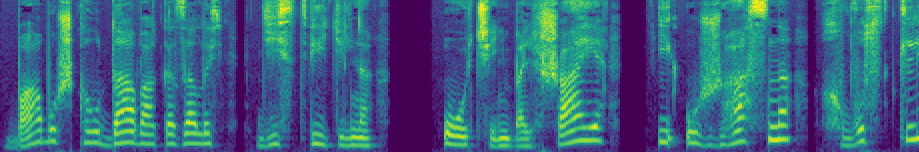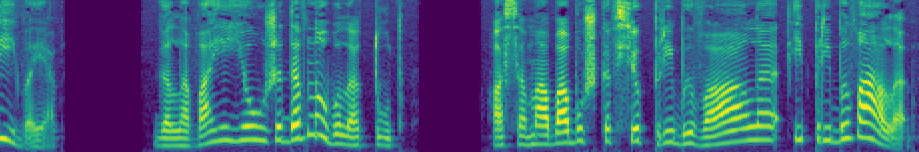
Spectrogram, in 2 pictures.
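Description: A woman reading a children's story aloud in an expressive, unhurried way. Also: mid-range voice, dry recording, studio quality.

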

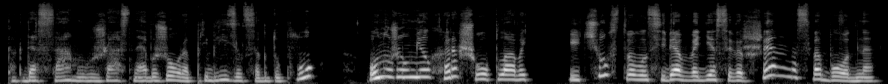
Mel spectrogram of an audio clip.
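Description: Expressive woman reading a children's tale. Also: mid-range voice, normal speed, no echo, studio quality. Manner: expressive, animated storytelling. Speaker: storyteller.

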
